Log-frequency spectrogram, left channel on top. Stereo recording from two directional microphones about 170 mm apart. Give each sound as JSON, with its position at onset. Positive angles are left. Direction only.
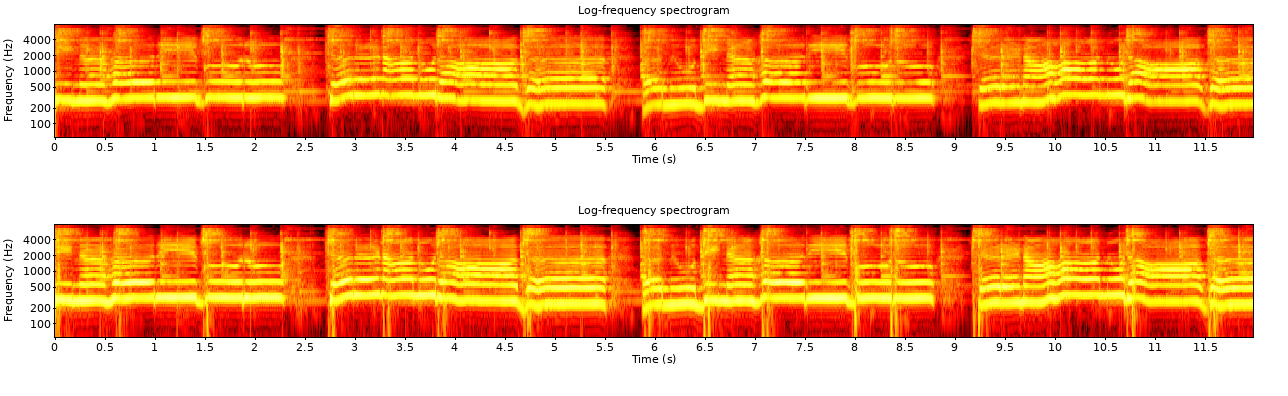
{"t": 0.1, "sound": "music", "side_deg": -50}
{"t": 2.7, "sound": "music", "side_deg": -50}
{"t": 6.7, "sound": "music", "side_deg": -45}
{"t": 9.5, "sound": "music", "side_deg": -50}
{"t": 9.9, "sound": "music", "side_deg": -25}
{"t": 10.7, "sound": "music", "side_deg": -45}
{"t": 11.3, "sound": "a sound", "side_deg": -45}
